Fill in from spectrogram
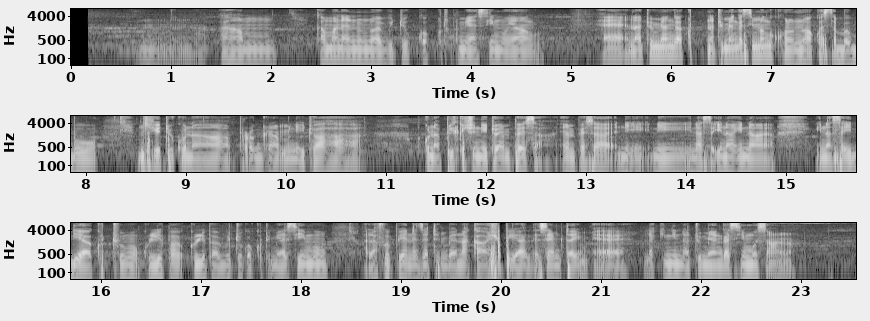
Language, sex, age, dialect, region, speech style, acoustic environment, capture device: Swahili, male, 18-24, Kenya - Nairobi Sheng-influenced, Kenya, relaxed, music, mobile / Linux / Chrome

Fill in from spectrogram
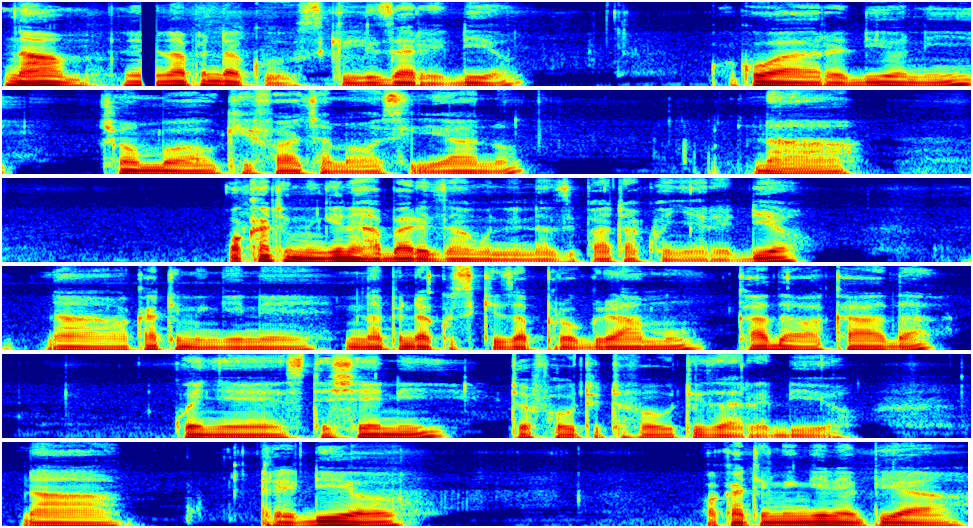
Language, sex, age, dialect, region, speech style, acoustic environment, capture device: Swahili, male, 18-24, Kenya - Mombasa, Kenya, relaxed, silence, mobile / Linux / Chrome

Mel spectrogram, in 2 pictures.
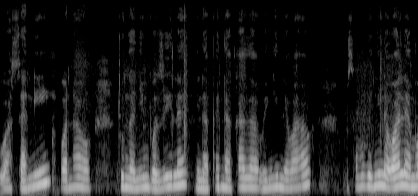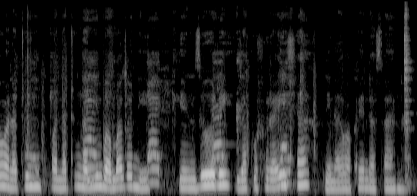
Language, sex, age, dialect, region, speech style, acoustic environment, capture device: Swahili, female, 25-34, Kenya - Nairobi Sheng-influenced, Kenya, focused, silence; nature, mobile / Linux / Chrome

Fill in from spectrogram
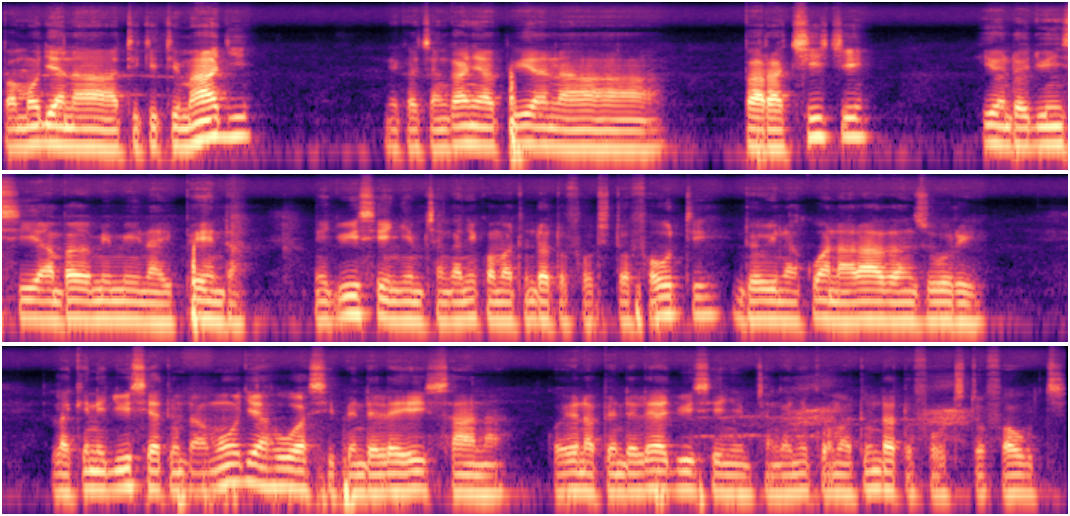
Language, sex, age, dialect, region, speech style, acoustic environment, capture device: Swahili, male, 35-44, Tanzania - Dar es Salaam, Tanzania, happy; relaxed; focused, silence, mobile / Linux / Chrome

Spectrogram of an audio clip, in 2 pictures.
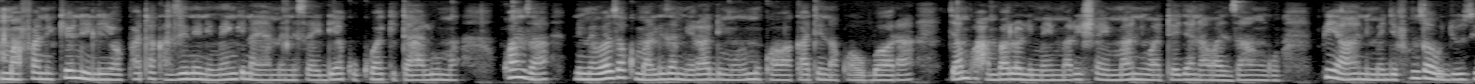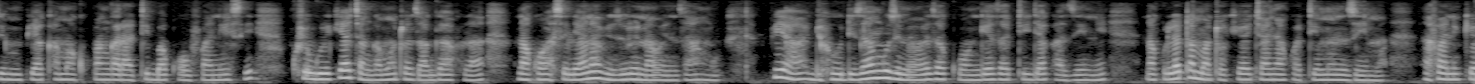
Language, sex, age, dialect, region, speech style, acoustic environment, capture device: Swahili, female, 25-34, Kenya - Nairobi Sheng-influenced, Kenya, happy, music, mobile / Linux / Chrome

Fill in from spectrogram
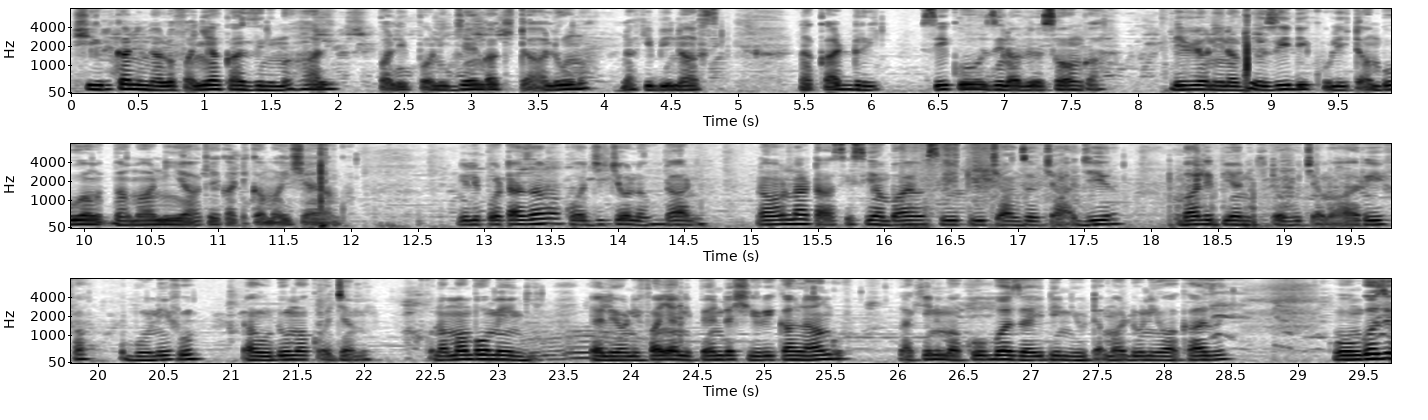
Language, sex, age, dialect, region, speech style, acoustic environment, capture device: Swahili, male, 25-34, Kenya - Nairobi Sheng-influenced, Kenya, nervous, people talking; music; appliances, desktop / Windows / Chrome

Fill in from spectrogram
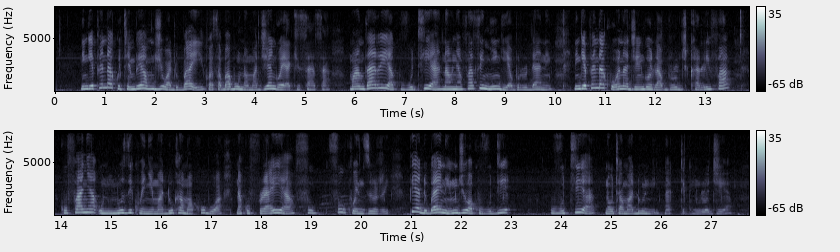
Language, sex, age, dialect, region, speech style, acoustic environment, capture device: Swahili, female, 18-24, Kenya - Mombasa, Kenya, relaxed, silence, desktop / Windows / Chrome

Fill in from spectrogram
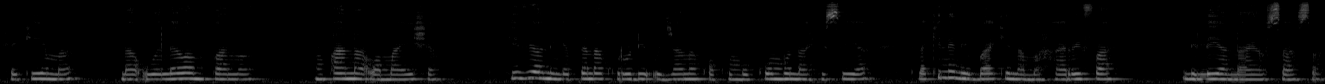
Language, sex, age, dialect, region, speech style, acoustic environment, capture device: Swahili, female, 25-34, Kenya - Kiambu, Kenya, relaxed, silence, desktop / Windows / Chrome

